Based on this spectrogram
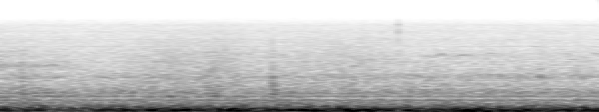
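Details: Heavy low engine rumble and wind buffeting from a vehicle on a sunrise safari drive; no animal calls.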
